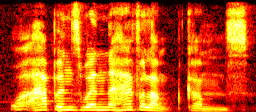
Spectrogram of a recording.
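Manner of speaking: high, slow, anxious question; trembling. A narrator's reading. Piglet fearing the Heffalump's arrival, trembling. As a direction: ask it slowly with dread.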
